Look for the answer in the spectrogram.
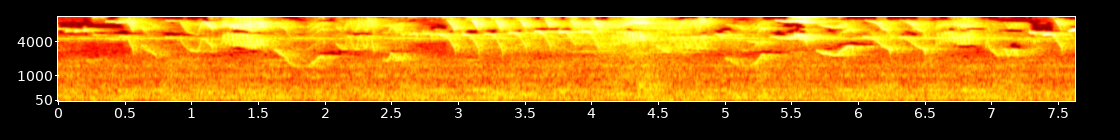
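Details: Saffron finch (canario criollo) kept in a cage, beating its wings as it sings a dense, continuous stream of high chirps, trills and quick downward-sweeping notes over a constant low background hiss.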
